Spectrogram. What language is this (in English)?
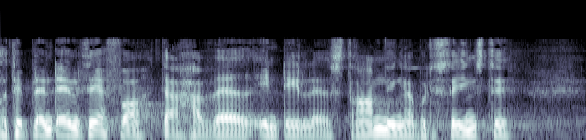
Danish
